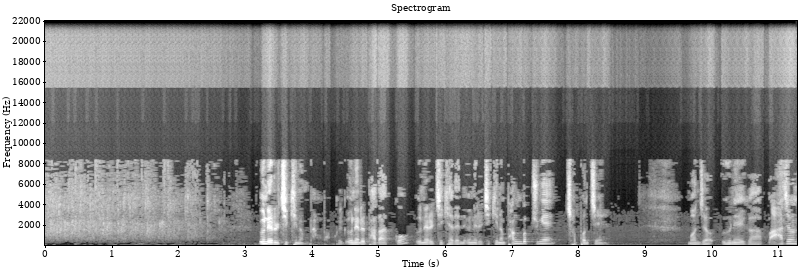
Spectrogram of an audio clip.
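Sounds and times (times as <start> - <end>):
congregation applauding: 0.0 - 3.1
speech: 3.2 - 8.6, 9.6 - 11.2.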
